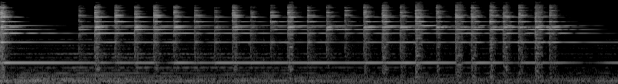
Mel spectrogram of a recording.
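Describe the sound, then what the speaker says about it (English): A small hand bell rung steadily for a sacral chakra healing, its bright metallic strikes repeating in a quick, even rhythm for about five seconds after a brief quiet start, close and clear with no talking. "I'm going to ring a bell for the sacral chakra."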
